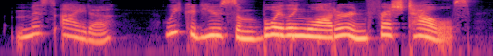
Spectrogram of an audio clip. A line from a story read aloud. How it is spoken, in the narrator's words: Miss Alice said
